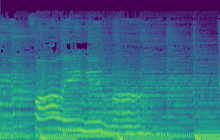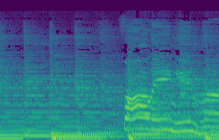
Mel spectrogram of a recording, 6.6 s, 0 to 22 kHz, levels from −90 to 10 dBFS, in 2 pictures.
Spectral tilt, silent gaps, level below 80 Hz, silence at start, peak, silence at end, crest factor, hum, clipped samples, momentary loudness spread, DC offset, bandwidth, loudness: -7 dB/octave; none; -22 dBFS; 0 s; 0 dBFS; 0 s; 12 dB; none; under 0.1%; 9 LU; under 0.1%; 13.5 kHz; -15 LUFS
